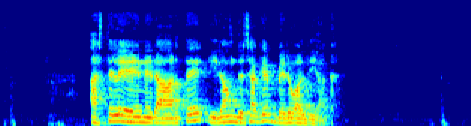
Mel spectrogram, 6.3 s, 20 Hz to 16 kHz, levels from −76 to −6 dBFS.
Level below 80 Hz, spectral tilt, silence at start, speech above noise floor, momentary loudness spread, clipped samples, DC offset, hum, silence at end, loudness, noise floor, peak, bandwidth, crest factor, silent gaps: -64 dBFS; -6.5 dB/octave; 1.2 s; 51 dB; 10 LU; under 0.1%; under 0.1%; none; 0.35 s; -24 LUFS; -74 dBFS; -8 dBFS; 11.5 kHz; 18 dB; none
